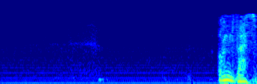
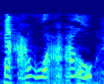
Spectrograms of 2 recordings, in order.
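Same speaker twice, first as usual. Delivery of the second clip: mock elation; 11 semitones higher, 5 dB quieter than usual.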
